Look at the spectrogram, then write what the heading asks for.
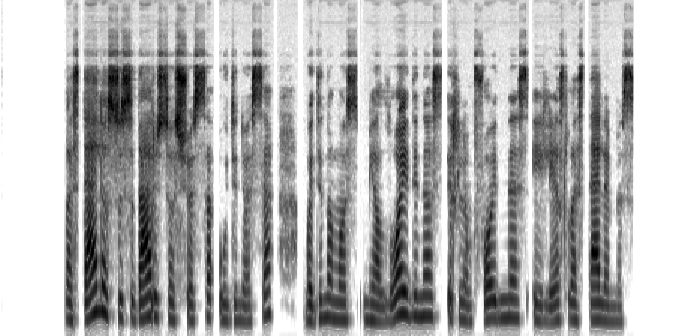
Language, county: Lithuanian, Panevėžys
